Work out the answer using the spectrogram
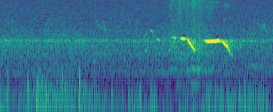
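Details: Paddyfield pipit from Rajasthan, India: two short, sharp descending notes close together near the end, over a steady high hum and low rumbling background noise.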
